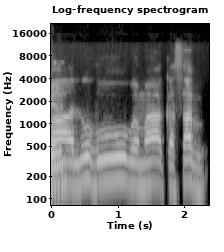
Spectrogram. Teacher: ہائے ضمیر کا جو ہے اس کو اس طرح پڑھیں گے کہ جیسے واو مدہ کی آواز آتی ہے، تو اس ضمہ کے ساتھ واو ساکن ملا کر جیسے مالہ وما کسب۔ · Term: صلہ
